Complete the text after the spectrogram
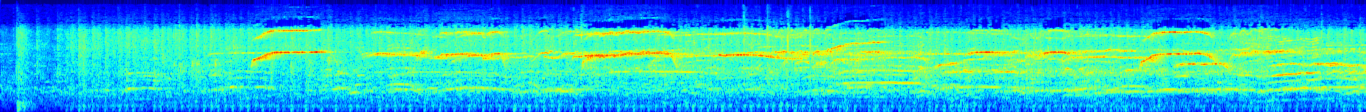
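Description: A large crowd of fans sings and cheers loudly outdoors.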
